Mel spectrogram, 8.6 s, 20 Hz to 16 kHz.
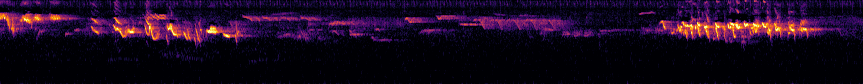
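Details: Morning birdsong at dawn on 22 November 2020 at 06:45, with Venus still visible: high chirping and twittering phrases in short bursts at the start, a pause, then a dense twittering burst near the end, over a faint background hiss.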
